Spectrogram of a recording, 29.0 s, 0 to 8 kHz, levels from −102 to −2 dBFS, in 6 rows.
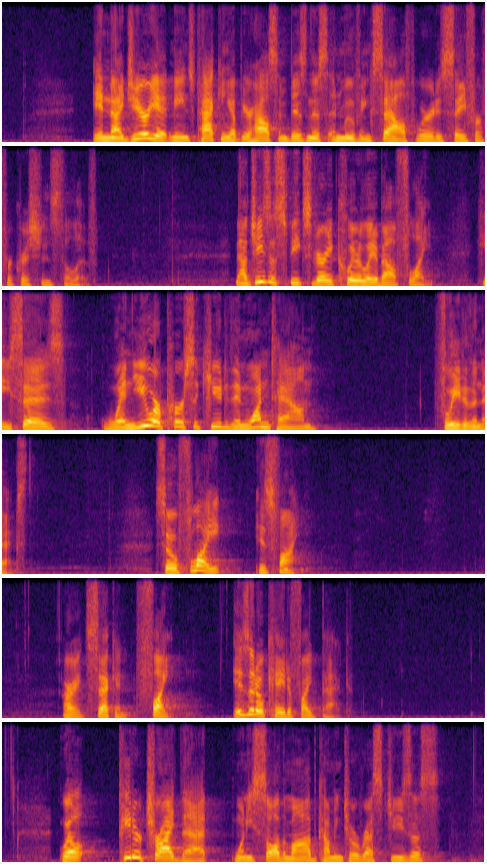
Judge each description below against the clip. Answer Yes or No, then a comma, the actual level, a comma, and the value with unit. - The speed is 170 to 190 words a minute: No, average, 140 wpm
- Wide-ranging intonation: Yes, wide, 6.2 semitones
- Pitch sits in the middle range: Yes, medium, 160 Hz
